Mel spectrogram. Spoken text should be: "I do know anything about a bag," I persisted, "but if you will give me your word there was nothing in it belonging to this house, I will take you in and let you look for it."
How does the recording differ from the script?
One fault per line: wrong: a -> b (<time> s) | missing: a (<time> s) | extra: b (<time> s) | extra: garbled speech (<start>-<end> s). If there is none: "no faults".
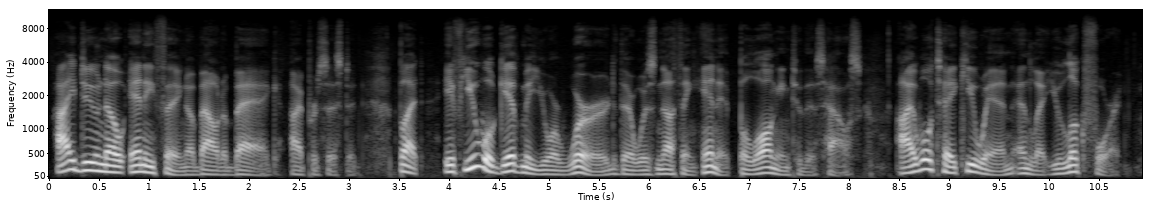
no faults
